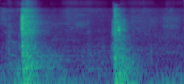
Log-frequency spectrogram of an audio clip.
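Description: A van's door is closed twice at a used-car market in Lutsk, two solid thuds about a second apart, close by and loud, with quiet surroundings between them.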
